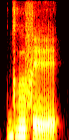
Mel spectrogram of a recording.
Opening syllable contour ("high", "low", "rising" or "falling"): high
